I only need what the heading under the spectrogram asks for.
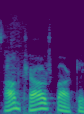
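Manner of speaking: soft, badly done attempt at a voice. Doing a bad Charles Barkley impression for another speaker. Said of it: "That's a bad impression".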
